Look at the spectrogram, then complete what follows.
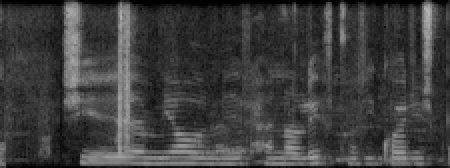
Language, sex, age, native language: Icelandic, male, 11, Icelandic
